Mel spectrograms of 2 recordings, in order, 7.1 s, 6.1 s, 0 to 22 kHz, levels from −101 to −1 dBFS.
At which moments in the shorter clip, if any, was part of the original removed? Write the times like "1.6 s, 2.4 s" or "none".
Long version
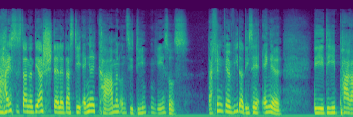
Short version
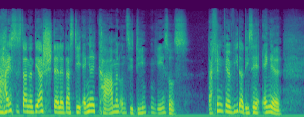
none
